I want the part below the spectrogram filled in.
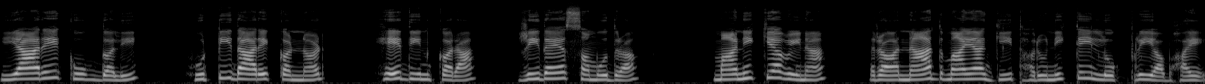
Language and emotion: Nepali, neutral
